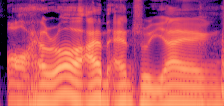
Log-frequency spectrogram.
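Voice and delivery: slow, drawn-out camp self-introduction. Acted.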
